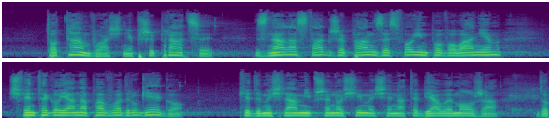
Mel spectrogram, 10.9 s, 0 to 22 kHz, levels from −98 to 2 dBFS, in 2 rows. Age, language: 50-69, Polish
